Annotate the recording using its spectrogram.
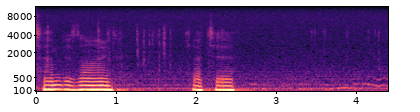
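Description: Typing on a computer keyboard: scattered light key clicks as a line of text is typed, over a steady low hum.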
